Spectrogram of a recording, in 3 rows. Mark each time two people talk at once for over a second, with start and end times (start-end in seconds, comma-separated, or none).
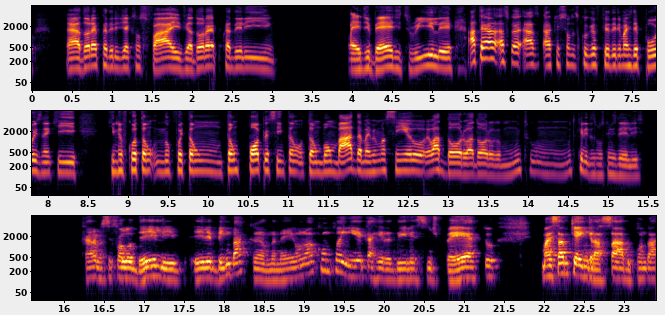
none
